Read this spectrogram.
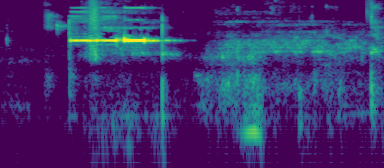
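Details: Steady high beep followed by a softer chirp as a home ventilator is switched on after its user changes the tubing circuit; normal startup alarm.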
